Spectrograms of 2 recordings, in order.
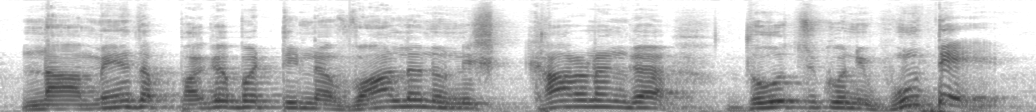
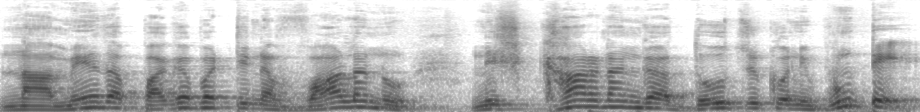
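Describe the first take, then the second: Both takes have the same delivery.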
